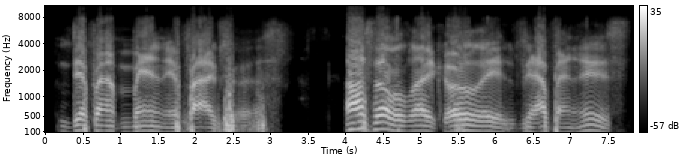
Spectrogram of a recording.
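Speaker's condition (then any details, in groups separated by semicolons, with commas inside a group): ALS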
